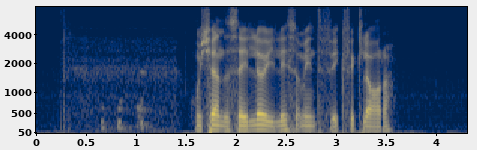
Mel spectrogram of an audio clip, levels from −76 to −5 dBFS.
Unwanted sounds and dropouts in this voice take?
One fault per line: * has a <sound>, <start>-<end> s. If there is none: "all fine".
* has a laugh, 0.6-1.2 s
